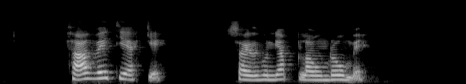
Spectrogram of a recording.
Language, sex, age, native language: Icelandic, female, 20-29, Icelandic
